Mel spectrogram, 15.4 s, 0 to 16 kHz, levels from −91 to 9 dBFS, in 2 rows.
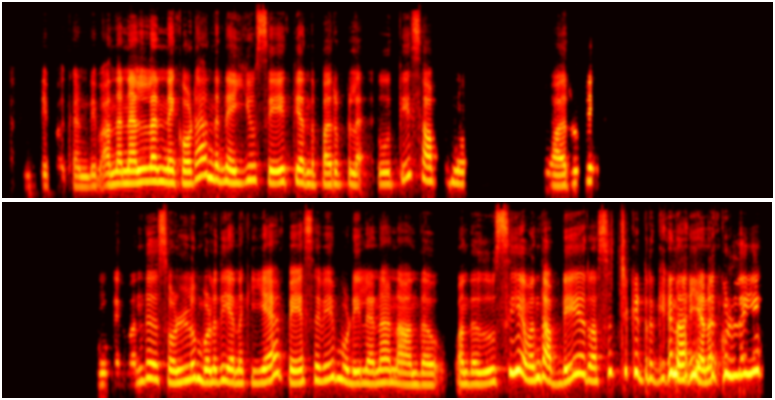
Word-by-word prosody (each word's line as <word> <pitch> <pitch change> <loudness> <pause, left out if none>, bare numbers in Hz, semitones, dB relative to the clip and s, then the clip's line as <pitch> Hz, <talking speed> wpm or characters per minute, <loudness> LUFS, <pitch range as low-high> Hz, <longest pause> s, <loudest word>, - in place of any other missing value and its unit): கண்டிப்பா, 155 +1 -18
கண்டிப்பா. 150 +1 -9
அந்த 190 +2 0
நல்லெண்ணெய் 210 0 +3
கூட 195 +7 0
அந்த 265 -4 0
நெய்யும் 230 +5 -2
சேர்த்து 210 +1 0
அந்த 185 -1 -6
பருப்பில 180 -1 -5 0.3
ஊத்தி 185 +11 -8
சாப்பிடணும். 215 -5 -4 0.8
வருவி. 190 +7 -3 2.8
நீங்க 175 +10 -9
வந்து 220 +9 -4 0.2
சொல்லும்பொழுது 210 +1 0
எனக்கு 200 0 -5 0.2
ஏன் 340 - 0
பேசவே 225 +5 -1
முடியலைன்னா, 195 -1 -1
நான் 180 -1 0
அந்த 175 0 -4 0.4
அந்த 185 0 -3
ருசியை 215 - +4
வந்து 275 +3 +3
அப்டியே 215 - +1
ரசிச்சுக்கிட்டு 370 - -1
இருக்கேன் 265 +8 +6
நான் 275 +6 +5
எனக்குள்ளயே. 335 - +3
210 Hz, 115 wpm, -19 LUFS, 190-250 Hz, 2.8 s, இருக்கேன்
